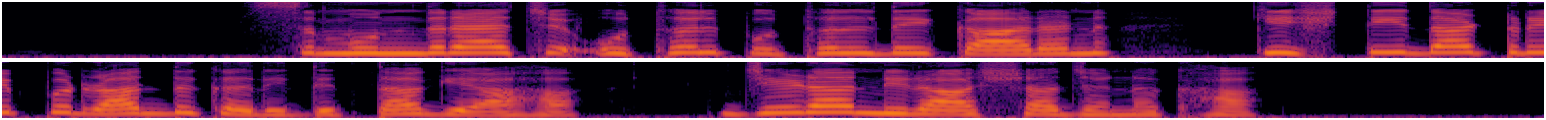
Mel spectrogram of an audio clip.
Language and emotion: Dogri, sad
